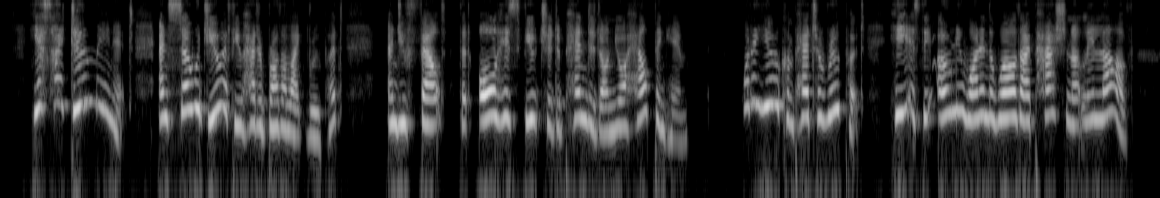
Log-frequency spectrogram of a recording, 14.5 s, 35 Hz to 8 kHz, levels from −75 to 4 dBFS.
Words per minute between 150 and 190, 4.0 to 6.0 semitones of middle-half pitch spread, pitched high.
Yes: average, 185 wpm; average, 4.8 semitones; very high, 310 Hz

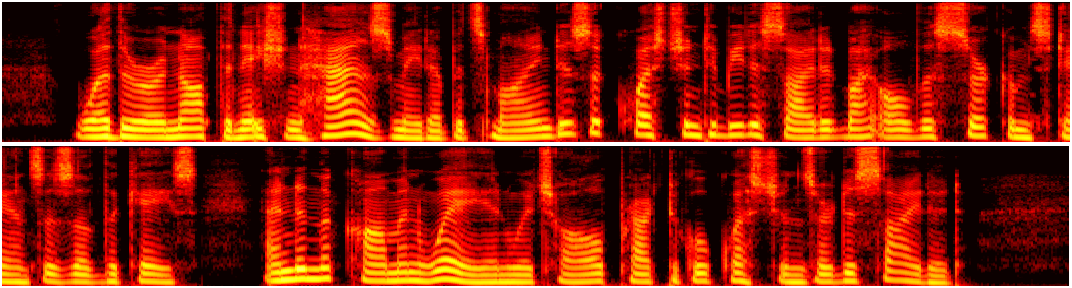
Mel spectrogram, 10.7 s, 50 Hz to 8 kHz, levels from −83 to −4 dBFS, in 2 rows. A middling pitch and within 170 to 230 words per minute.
Yes: medium, 165 Hz; average, 195 wpm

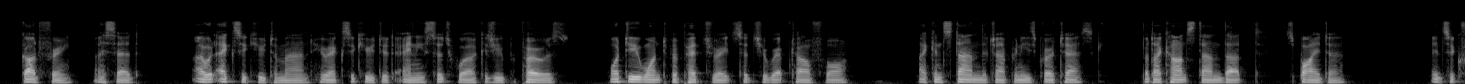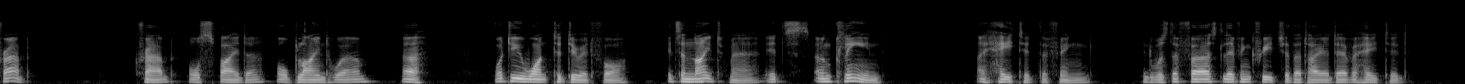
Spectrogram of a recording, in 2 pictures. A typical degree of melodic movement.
Yes: average, 3.3 semitones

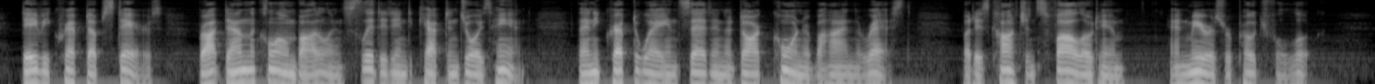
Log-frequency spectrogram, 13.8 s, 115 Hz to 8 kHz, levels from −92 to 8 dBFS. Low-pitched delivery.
Yes: very low, 95 Hz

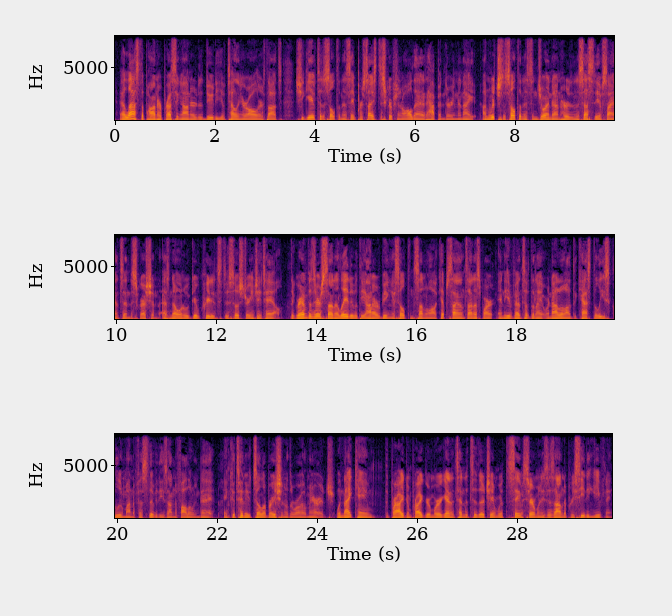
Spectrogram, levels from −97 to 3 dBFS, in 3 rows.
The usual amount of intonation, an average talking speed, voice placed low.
No: average, 3.6 semitones; fast, 255 wpm; low, 125 Hz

